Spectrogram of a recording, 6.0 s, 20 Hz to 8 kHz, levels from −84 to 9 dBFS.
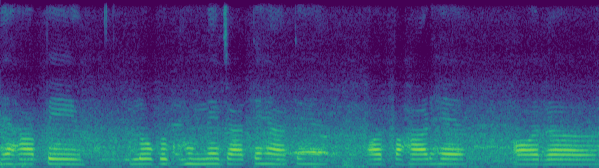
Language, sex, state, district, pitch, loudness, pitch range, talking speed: Hindi, female, Chhattisgarh, Bilaspur, 230 Hz, -15 LUFS, 225-235 Hz, 120 wpm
